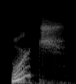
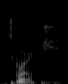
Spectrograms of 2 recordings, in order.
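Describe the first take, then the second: First: Scorch? flung up very high with a rising question; Scorch? in a high, unsure voice; high puzzled question. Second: Breathy whispered Scorch, clipped and low. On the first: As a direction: squeak Scorch? as a baffled question. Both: Shown as a demonstration.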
